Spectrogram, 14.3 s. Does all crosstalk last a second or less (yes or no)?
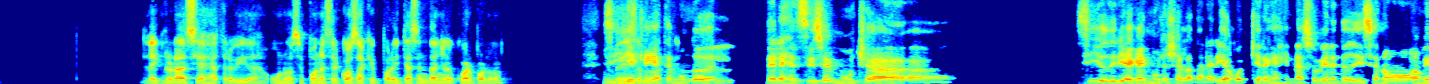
no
